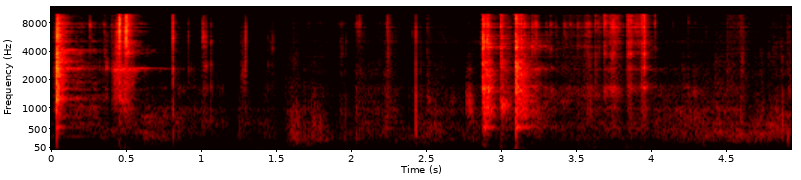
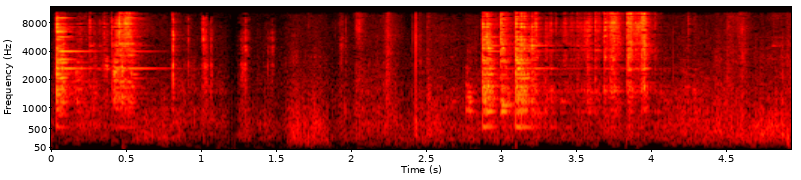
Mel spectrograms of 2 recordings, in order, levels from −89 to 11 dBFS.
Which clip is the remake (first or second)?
first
